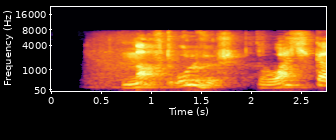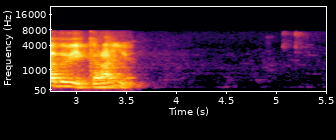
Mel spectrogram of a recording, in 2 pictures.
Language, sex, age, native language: Icelandic, male, 30-39, Icelandic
